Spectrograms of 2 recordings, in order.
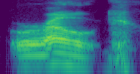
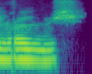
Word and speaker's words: Rogue: the triple threats Dalton say it right Rogue yes R do rogue man that and and'll always say Rouge and after the show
